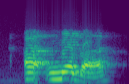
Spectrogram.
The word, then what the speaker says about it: Niva: Did you say it was Neva? How'd you say her name? Niva. Niva. Okay.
